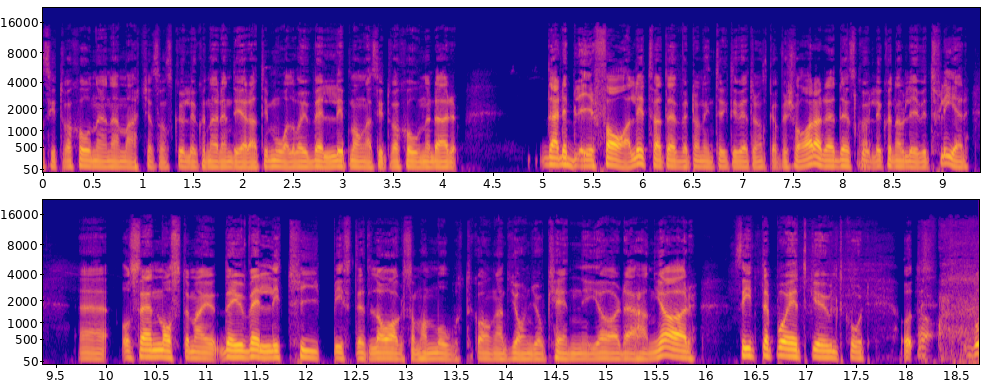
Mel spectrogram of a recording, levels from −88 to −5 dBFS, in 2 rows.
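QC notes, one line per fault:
No faults were found in the speech. Nothing in the clip calls for a QC entry.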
